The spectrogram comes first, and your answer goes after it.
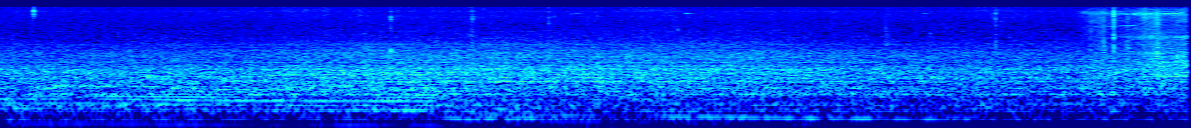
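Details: Steady broadband hiss with a low hum and faint rustling and ticks, no animal voice heard.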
